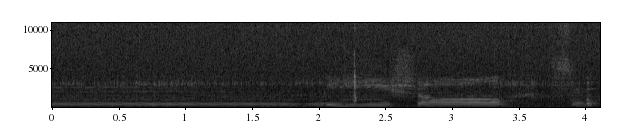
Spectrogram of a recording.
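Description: A man's voice chanting the intoned words of a pentagram ritual on one long held note; about two seconds in the pitch slides up and breaks off, followed by a shorter held note.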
